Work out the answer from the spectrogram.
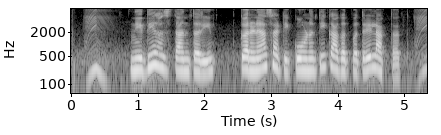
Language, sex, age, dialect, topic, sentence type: Marathi, female, 31-35, Standard Marathi, banking, question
